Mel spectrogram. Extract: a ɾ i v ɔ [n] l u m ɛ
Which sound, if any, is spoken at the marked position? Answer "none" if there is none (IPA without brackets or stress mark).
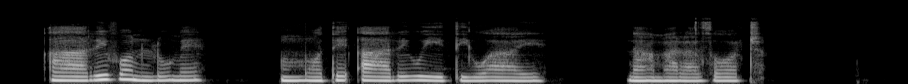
n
